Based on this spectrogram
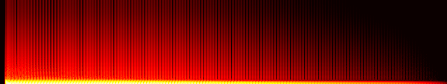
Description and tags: Bass Synth
Bass sample commonly used in hip hop, electronic, and other various genres.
